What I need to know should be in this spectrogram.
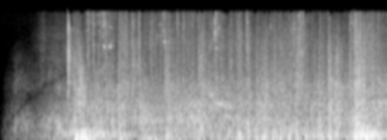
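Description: Explosions boom and rumble close by.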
